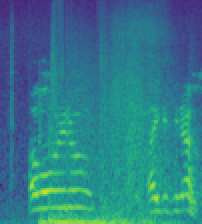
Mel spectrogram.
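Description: Gunshots fire with a loud echo.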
